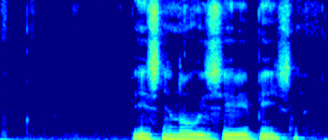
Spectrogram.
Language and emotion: Russian, neutral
